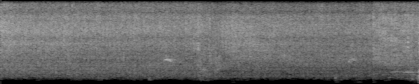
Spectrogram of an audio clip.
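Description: Singi fish fries in a hot pan, giving a steady, close, loud sizzle and hiss that runs unbroken throughout, with faint stirring crackles.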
